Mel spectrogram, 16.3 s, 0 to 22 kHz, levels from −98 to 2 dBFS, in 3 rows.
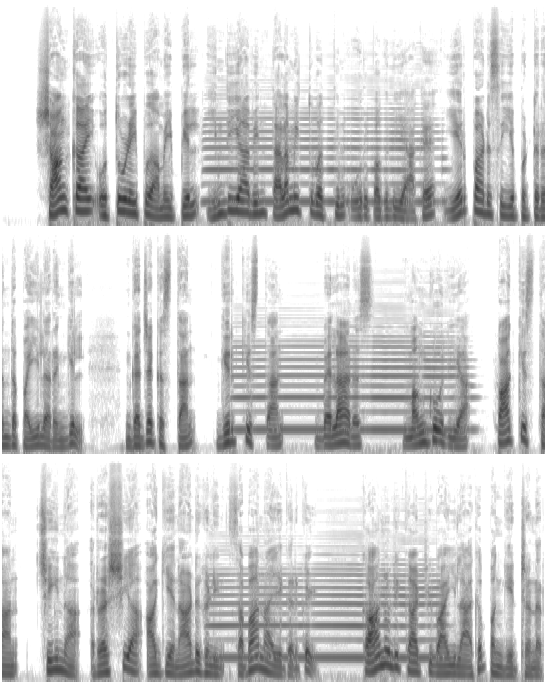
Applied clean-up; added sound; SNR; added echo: neural mask model RNNoise.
